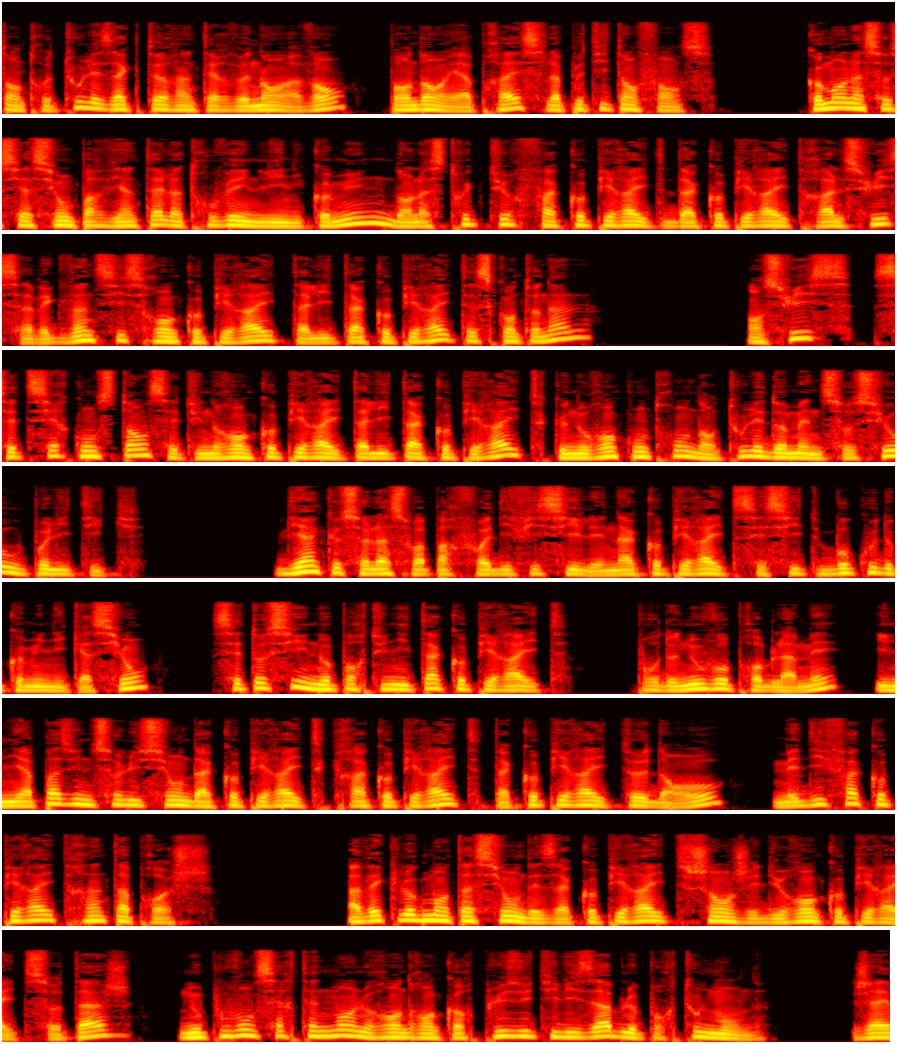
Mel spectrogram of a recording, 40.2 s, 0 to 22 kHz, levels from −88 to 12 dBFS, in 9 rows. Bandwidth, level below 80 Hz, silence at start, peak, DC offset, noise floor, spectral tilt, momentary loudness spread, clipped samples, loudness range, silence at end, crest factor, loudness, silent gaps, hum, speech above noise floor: 12 kHz; -46 dBFS; 0 s; -4 dBFS; under 0.1%; under -90 dBFS; -6.5 dB/octave; 6 LU; under 0.1%; 2 LU; 0 s; 16 dB; -20 LUFS; 12.56-12.64 s; none; over 71 dB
